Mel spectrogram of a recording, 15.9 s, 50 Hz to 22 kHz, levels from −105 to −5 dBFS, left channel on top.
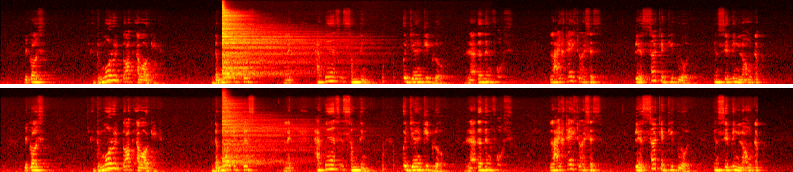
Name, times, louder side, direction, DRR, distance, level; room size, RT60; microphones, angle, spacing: voice 1, 0.5-0.9 1.9-3.2 4.2-5.1 5.7-7.7 8.1-8.9 9.3-10.1 11.0-12.0 12.7-13.8 14.3-15.2, right 3 dB, 30° right, 0.4 m, -38 dB
Crash cymbal, 4.4-6.8, left 9 dB, 40° left, 0.9 m, -34 dB
9.7 x 6.1 x 7.2 m
head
